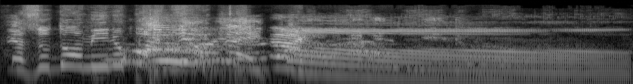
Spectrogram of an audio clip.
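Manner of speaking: fast radio match call; live play-by-play. Acted. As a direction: narrate the attack live.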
